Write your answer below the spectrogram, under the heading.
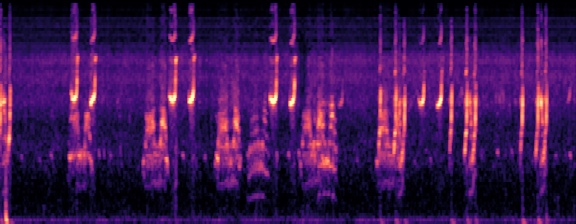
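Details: Quails produce grating, nasal bursts mixed with short high piping notes, loosely spaced and irregular, suggesting a group of birds close together; a steady low hum runs throughout.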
